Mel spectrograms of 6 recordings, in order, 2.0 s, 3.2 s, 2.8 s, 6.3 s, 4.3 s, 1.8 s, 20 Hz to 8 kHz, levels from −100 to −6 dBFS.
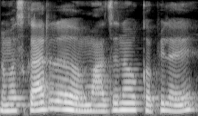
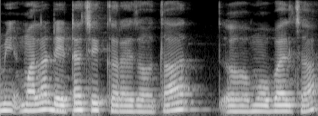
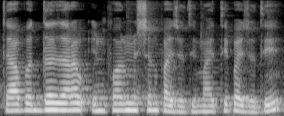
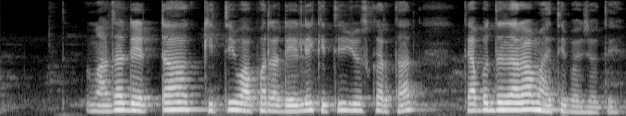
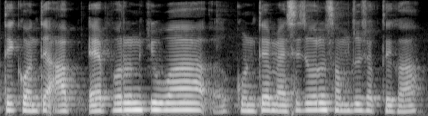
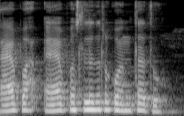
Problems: background sounds at intervals, background conversations at intervals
